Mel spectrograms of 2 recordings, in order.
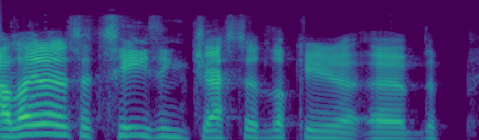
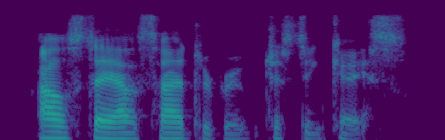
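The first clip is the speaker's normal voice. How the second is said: low, very quiet, hushed, barely audible voice; 2 semitones lower, 11 dB quieter than usual. A character speaks to another while passing her: low voice. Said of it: "says to Dacer in a low voice".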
